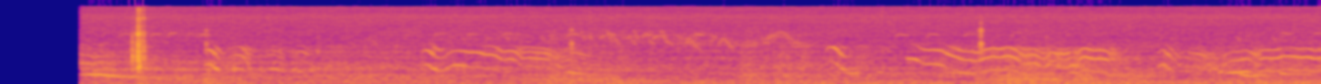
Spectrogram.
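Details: Several wolves howling together in Haute-Savoie, France: overlapping wavering, sliding howls with short yips and yelps layered at once, moderately distant, over a steady low background rumble.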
